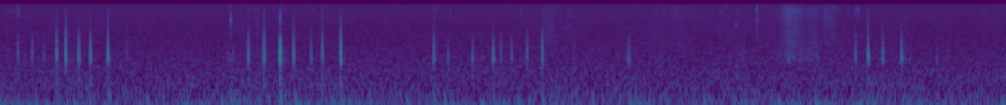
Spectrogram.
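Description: Long acrylic nails on both hands gently tap a thin, solid, flat pink silicone nail art mat resting on a table. Quiet, dry little clicks come in quick irregular clusters, each dying away almost at once, over a low, steady background rumble.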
